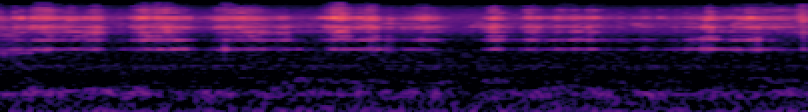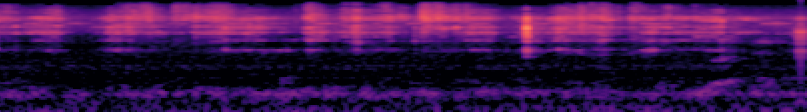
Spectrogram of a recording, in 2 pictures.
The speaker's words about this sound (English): And I'm gonna drink some water, take a water break as I fill up my bottle for ASMR sounds.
